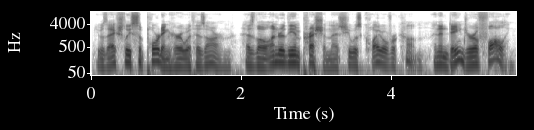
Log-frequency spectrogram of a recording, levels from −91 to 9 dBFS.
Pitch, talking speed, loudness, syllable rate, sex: 105 Hz, 245 wpm, -20 LUFS, 6.8 syllables/s, male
